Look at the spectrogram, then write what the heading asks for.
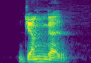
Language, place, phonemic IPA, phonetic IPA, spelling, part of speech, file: Hindi, Delhi, /d͡ʒəŋ.ɡəl/, [d͡ʒɐ̃ŋ.ɡɐl], जंगल, noun, LL-Q1568 (hin)-जंगल.wav
- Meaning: forest, woods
